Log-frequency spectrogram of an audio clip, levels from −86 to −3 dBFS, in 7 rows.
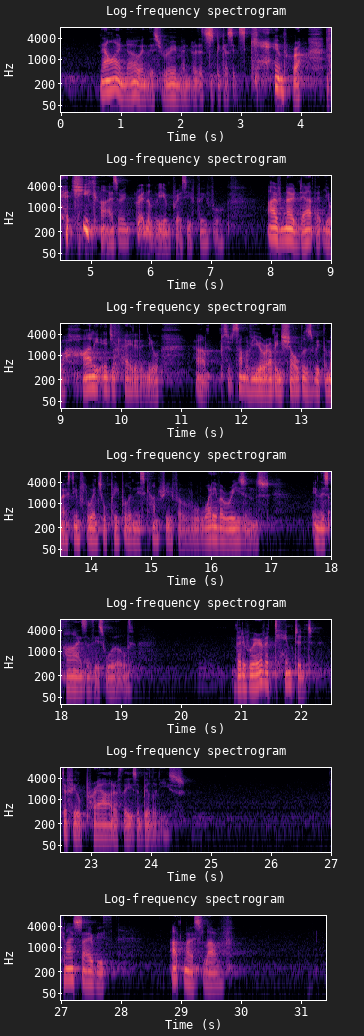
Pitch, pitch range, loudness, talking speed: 110 Hz, 95-125 Hz, -36 LUFS, 135 wpm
